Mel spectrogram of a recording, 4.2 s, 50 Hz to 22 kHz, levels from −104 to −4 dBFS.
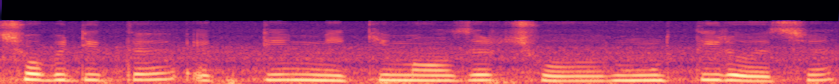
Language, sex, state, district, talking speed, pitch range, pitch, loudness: Bengali, female, West Bengal, Jhargram, 130 wpm, 235-260 Hz, 250 Hz, -17 LUFS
